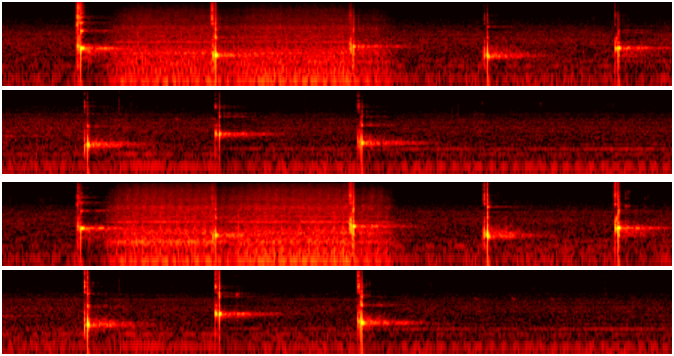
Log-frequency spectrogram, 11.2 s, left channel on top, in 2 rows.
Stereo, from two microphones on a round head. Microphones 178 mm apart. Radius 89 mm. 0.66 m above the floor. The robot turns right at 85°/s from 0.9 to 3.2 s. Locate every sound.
0.6 s ticking: 60° left (ahead or behind), 0.6 m; by 8.7 s 70° right (ahead or behind), 0.6 m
